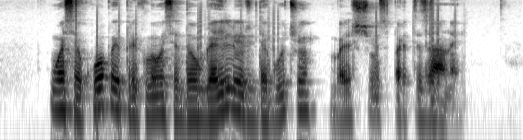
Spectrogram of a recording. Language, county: Lithuanian, Klaipėda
